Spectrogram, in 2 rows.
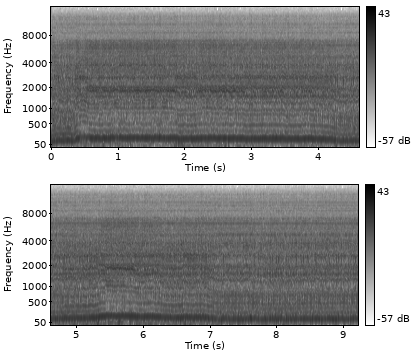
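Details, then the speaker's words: New Kasemo Fotia nitro RC car engine during break-in, second start with no adjustments made. High, buzzy idle now holding fairly even with only slight rises and dips, after surging on the first start; sound getting smoother. Normal. "คืออันนี้เสียงเริ่มนุ่มและอย่างแรกที่สตาร์ทติดว่าจะลืมอ้ายขึ้นลงตลอดนะพอสั่งที่2เนี่ยรอบเครื่องเริ่มนิ่งแล้ว"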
